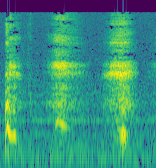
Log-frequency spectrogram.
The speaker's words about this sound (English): Hearing my gasp, you call out one moment.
